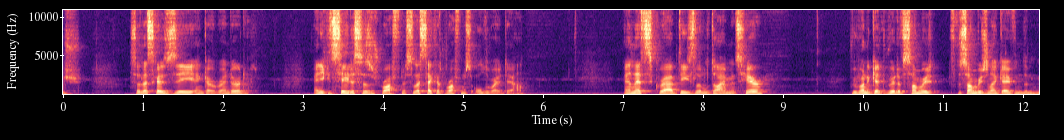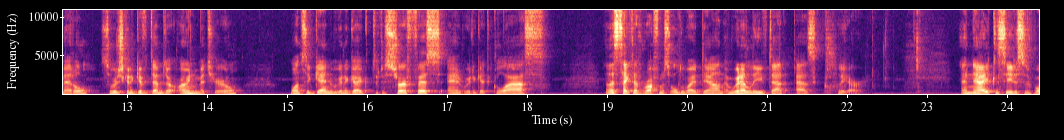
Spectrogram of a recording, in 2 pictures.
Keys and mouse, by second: 1.1 z, 4.1-7.7 drag, 7.7-11.9 middle drag, 11.9-24.4 drag, 22.3 alt+a.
